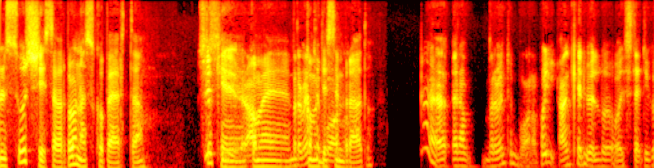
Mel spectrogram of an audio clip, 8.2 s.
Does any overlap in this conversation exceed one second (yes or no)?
yes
